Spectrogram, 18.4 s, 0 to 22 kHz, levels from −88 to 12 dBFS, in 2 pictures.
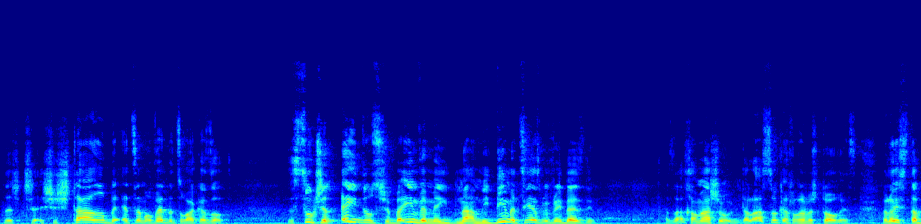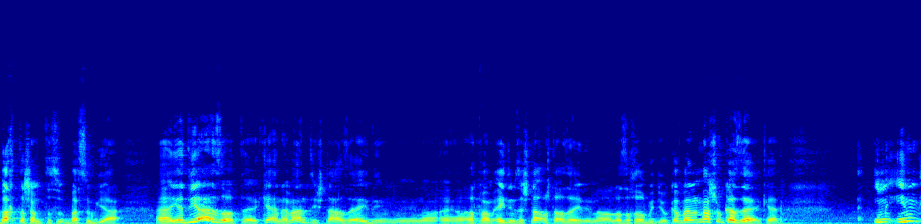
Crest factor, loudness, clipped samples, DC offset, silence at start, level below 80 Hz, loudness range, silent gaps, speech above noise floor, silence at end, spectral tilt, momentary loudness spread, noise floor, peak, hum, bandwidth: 22 dB; -28 LUFS; under 0.1%; under 0.1%; 0.05 s; -58 dBFS; 4 LU; none; 25 dB; 0 s; -6.5 dB/octave; 13 LU; -53 dBFS; -6 dBFS; none; 11 kHz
